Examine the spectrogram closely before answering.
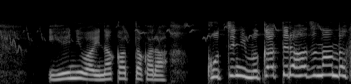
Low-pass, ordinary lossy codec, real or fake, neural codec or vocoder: none; none; real; none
